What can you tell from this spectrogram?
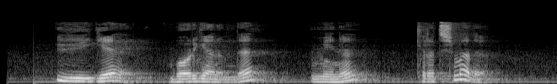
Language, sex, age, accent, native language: Uzbek, male, 18-24, Farg'ona, Uzbek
